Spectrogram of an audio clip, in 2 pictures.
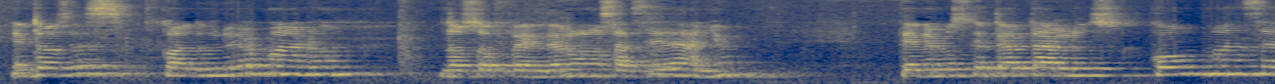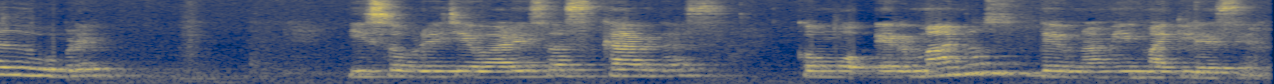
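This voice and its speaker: A woman speaking earnestly to a church group, sharing a personal testimony with pauses and restarts. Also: on the high side, darkish tone, slight background noise. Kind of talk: religious talk with personal testimony. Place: church group meeting room. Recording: echoey room, mic far off.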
